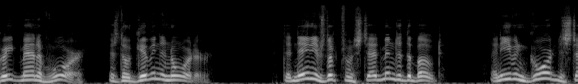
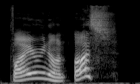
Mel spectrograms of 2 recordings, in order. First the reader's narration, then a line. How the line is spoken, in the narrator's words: he cried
